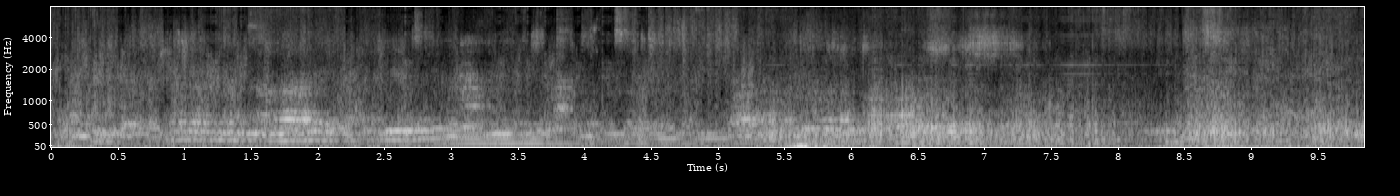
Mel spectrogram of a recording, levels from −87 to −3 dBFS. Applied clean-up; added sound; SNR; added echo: neural separator model SepFormer DNS4.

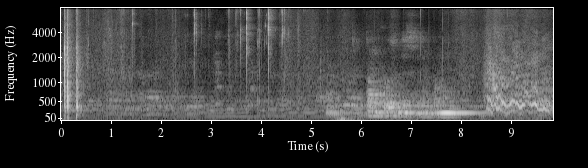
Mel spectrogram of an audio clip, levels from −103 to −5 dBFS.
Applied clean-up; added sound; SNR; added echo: none; Zipper (clothing); -2 dB; reverberation time 1.3 s.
